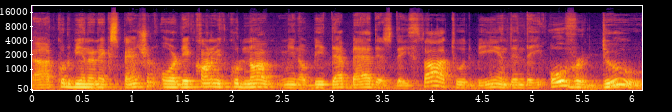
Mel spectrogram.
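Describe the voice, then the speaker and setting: Man with a Brazilian Portuguese accent, fairly high-pitched, somewhat breathy, at a fairly quick pace with hardly any pauses and ordinary pitch variation, plus audible room echo. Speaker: finance exam prep instructor. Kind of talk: lecture. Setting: livestream. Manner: halting.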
